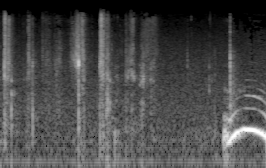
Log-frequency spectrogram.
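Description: A deck of tarot cards being handled and shuffled, giving a handful of short, crisp flicks and rustles while a card is drawn for the spread. Near the end a woman's voice says a drawn-out, rising-and-falling "ooh".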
